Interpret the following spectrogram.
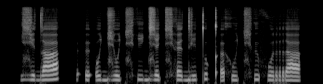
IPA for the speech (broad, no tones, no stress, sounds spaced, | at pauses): ʑ e d a | ʔ ɘ ʔ o d͡ʑ o t͡ɕʰ i d͡ʑ a t͡ɕʰ ɛ d i t̪ o kʼ ɐ x u t͡ɕʰ ɨ f o r a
